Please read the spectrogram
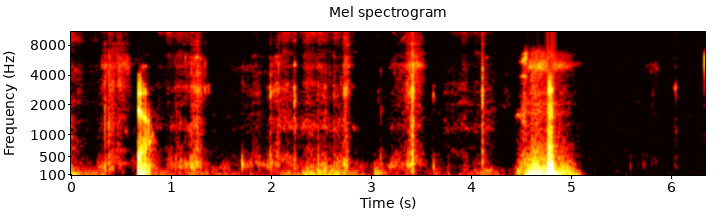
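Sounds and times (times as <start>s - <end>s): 
chewing and crunching pizza topped with cornflakes: 0.0s - 4.4s
laughter: 4.5s - 5.1s
speech: 4.8s - 5.0s.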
